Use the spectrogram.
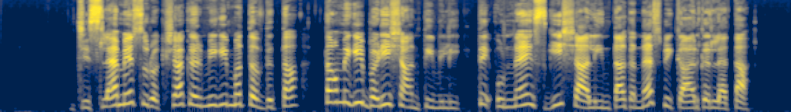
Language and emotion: Dogri, happy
